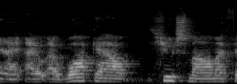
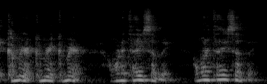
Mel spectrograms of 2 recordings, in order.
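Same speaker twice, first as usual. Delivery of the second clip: higher, softer urgent beckoning; 6 semitones higher, 3 dB quieter, much faster than usual. Retold or imitated. Dad beckoning his little daughter, playfully urgent. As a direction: urgently call a toddler over to share a secret. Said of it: "I'd make it very urgent feeling".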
